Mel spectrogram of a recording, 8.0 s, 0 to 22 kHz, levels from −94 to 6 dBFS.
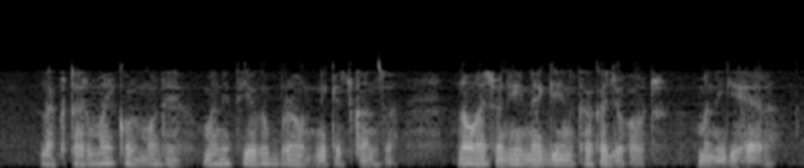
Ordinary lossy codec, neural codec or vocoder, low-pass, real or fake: AAC, 16 kbps; vocoder, 22.05 kHz, 80 mel bands, Vocos; 9.9 kHz; fake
